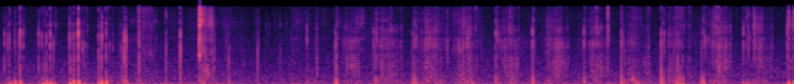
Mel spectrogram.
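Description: Long acrylic nails scratch fast across the top and edges of a solid pink textured soap bar lying flat. The result is rapid, dry, crackly scraping in quick bursts, with bright high hiss and a low rumble underneath. The sharpest, loudest scrape comes at about two seconds.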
